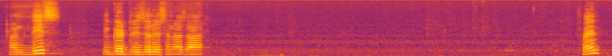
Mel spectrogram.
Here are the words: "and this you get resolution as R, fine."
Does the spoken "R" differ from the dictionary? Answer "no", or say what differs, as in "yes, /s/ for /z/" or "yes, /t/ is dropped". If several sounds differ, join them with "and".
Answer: no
